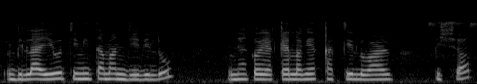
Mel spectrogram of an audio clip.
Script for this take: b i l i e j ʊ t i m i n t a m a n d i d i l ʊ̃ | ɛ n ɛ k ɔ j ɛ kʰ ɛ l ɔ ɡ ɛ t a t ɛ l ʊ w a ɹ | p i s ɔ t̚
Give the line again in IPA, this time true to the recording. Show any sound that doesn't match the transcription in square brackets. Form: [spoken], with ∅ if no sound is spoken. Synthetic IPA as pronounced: b i l [a] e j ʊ t i [n] i [∅] t a m a n d i d i l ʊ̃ | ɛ n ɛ k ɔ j ɛ [k] ɛ l ɔ ɡ ɛ [k] a t [i] l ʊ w a ɹ | p i s ɔ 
